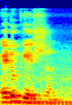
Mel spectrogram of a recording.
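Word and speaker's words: education: ये वर्ड लिखा हुआ है, इसे हम लोग क्या पढ़ते हैं, एजुकेशन, एजुकेशन, जबकि अमेरिकन इसे कहते हैं एडुकेशन, एडुकेशन, यानी डी यू को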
